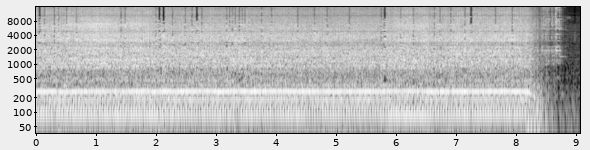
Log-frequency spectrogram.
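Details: Troy-Bilt 3-in-1 self-propelled mower with a Briggs & Stratton 675 series 190cc engine, rescued from the curb as a no-start, running after repair: steady, even drone for eight seconds, then a clean wind-down at shutoff.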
